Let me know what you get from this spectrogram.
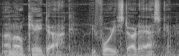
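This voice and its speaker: A low-voiced, world-weary male rebel commander talks in gruff, laconic, folksy lines, as in a sci-fi game. He sounds embittered, over a clearly noisy background. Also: normal speed, fairly bright tone. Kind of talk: video game cutscene dialogue.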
